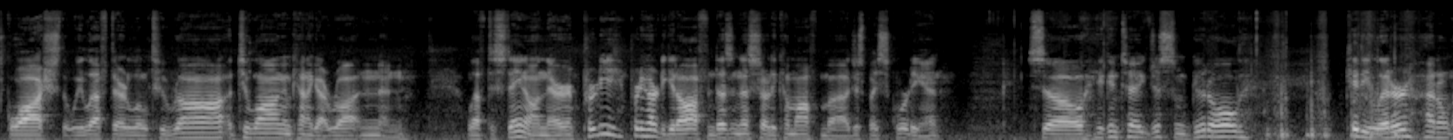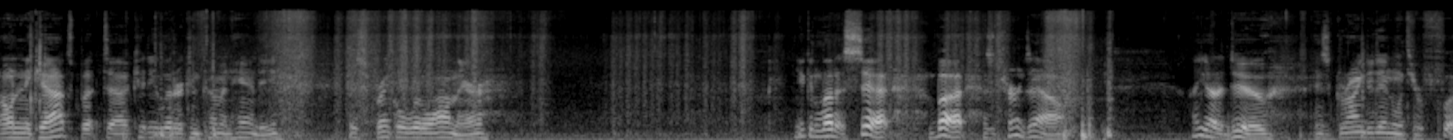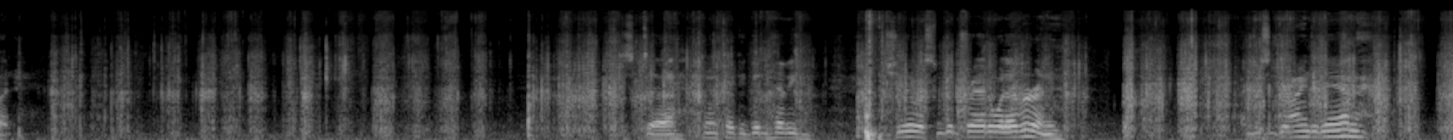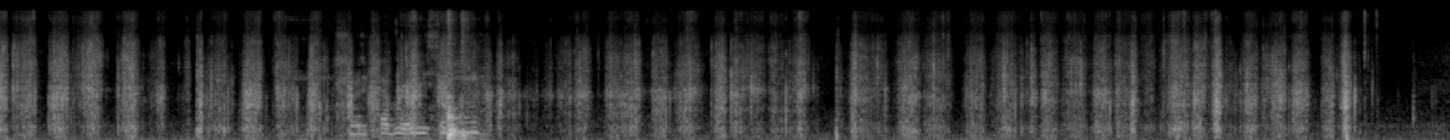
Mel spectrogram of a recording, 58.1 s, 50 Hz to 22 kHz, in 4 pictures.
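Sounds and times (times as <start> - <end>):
boot grinding grit on concrete: 10.4 - 58.0
cat litter crunching under shoe: 12.4 - 25.8, 34.4 - 57.2.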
